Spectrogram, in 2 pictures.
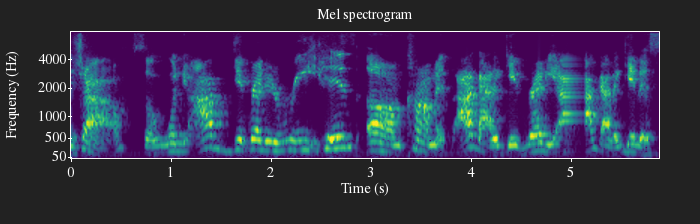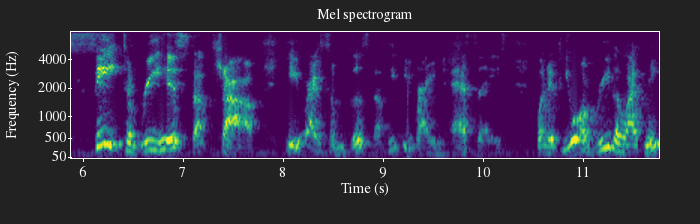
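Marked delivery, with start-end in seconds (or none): none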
